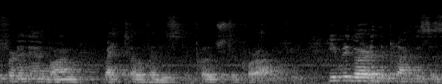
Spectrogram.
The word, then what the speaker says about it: chorography: I wanted to poetically render the historical practice of chorography." Am I pronouncing that right?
